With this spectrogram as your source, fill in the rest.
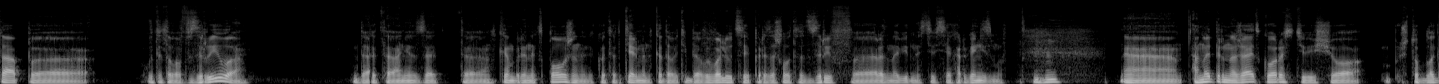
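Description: At 3.70 s, just before "это они называют э", at 6.19 s before "термин когда у тебя", and at 12.56 s, damaged data in a compressed stream makes the decoder lose sync, giving brief blips.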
